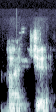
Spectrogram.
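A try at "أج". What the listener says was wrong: Jangan aj. Jangan aj. Itu hames itu kalau aj. Tapi aj, aj, ij, uj, aj. Lihat di sini cara bacanya, latihannya lihat. Perhatikan. Jaji jubaj. Aja. Aja. Aja. Jangan jangan aja. Aja. Lidah tengah, ya. Lidah mana? Lidah tengah wasatul lisan ma'a ma yuqabiluhu minal hanakil a'la.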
